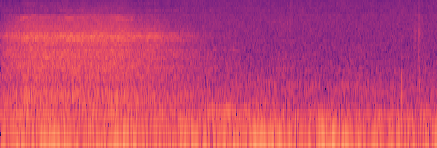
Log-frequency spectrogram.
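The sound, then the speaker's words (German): A single slow, deep breath drawn in through the nose, soft, lasting about a second before fading into near silence; the third deep breath of a guided relaxation exercise. No one speaks. “Wir nehmen den dritten tiefen Atemzug und atmen ein.”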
